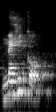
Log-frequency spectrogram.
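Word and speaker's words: México: मेक्सिको के बीच में, जिसको स्पेनिश लोग बोलते हैं मेहिको। मेहिको अपने बोलते ना मेक्सिको, उन लोग बोलते मेहिको। एक्स is silent there, मेक्सिको, ठीक है।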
